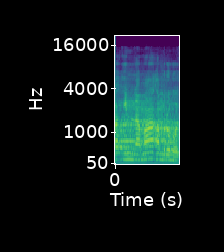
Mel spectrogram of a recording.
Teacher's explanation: انما، نون پر تشدید غنہ ہوگا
